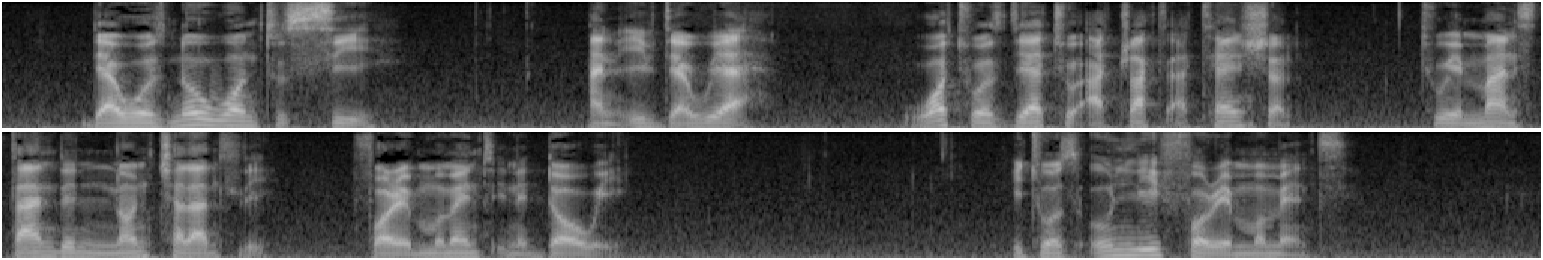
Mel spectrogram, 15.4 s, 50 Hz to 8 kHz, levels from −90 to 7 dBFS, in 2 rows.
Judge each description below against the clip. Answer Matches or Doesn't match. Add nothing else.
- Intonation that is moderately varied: Matches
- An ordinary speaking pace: Doesn't match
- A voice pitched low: Matches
